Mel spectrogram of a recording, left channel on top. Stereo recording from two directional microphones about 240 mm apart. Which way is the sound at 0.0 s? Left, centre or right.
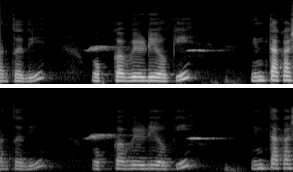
Left.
